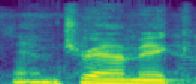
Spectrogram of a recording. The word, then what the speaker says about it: Hamtramck: Hamtramck? Is that how you pronounce it? – Hamtramck.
